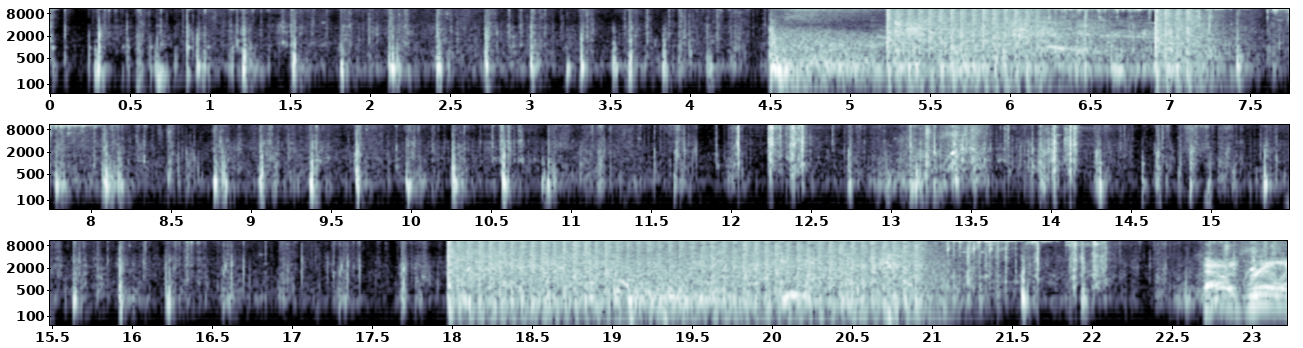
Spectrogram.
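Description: Rapid bursts of gunfire from the player's weapon in a shooter game crackle in sharp repeated volleys, broken by louder stretches of sustained noise, while a person talks over parts of it.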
